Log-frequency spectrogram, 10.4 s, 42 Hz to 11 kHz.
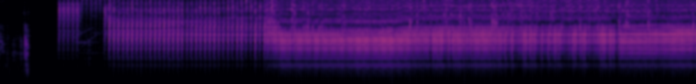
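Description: Small tabletop Tesla coil (Tesla Coil 10 Max) sparking from its discharge needle: a loud, rapid electric buzz that starts about a second in, steps up in loudness twice, and then holds steady.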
